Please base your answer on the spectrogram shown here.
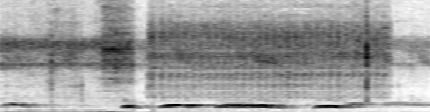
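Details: Spotted dove decoy bird with a large, heavily spotted neck collar, cooing: a soft low note, then several mellow hollow coos, the longest in the middle, with a faint hiss behind.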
